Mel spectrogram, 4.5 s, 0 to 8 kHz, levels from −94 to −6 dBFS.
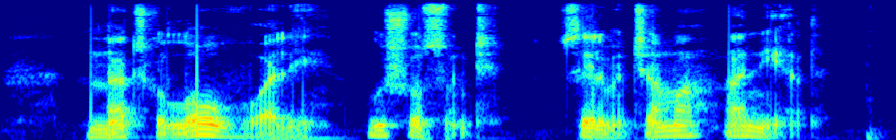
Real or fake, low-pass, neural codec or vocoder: real; 7.2 kHz; none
